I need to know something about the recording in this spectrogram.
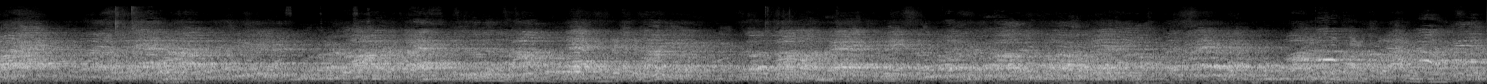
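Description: A group of girls shout cheers together in unison in a large echoing gym.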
